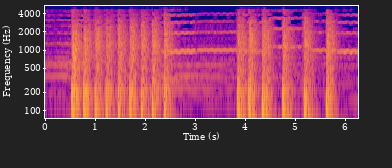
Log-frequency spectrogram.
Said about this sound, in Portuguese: Porém, nas primeiras horas da manhã seguinte, um mensageiro apressado bate com alarde à porta da residência do senador.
